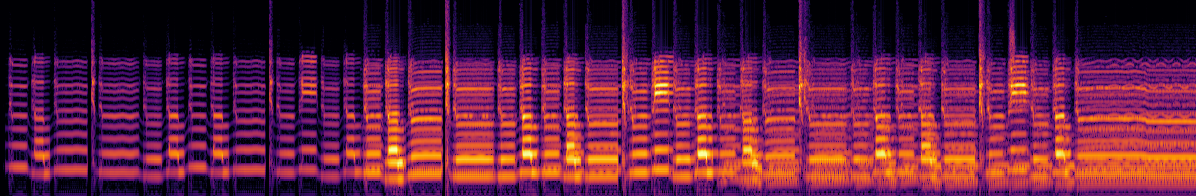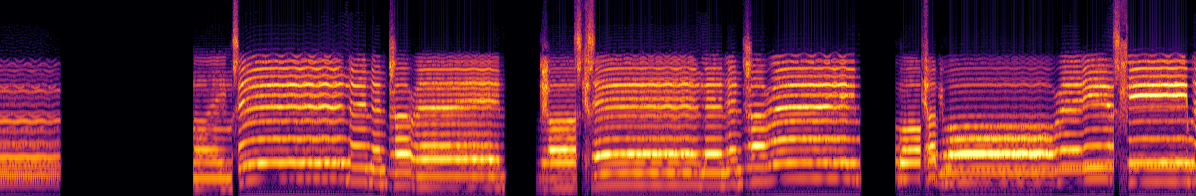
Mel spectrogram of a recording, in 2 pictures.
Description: alto SATB Eb

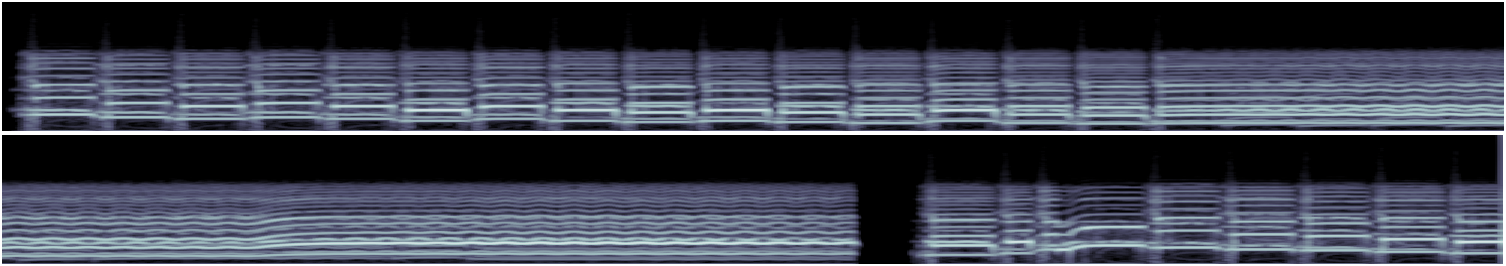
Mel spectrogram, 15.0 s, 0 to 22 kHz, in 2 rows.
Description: SATB Alto 1

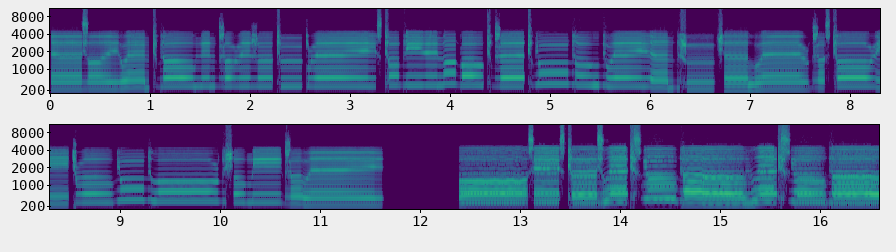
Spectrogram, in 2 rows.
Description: SATB Ten 2

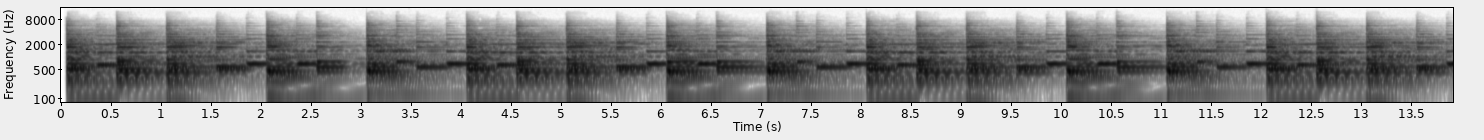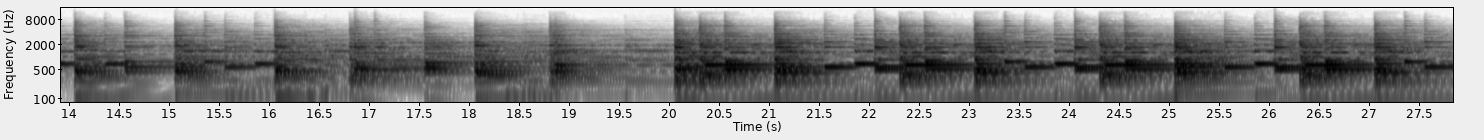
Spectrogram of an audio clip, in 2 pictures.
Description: piano part

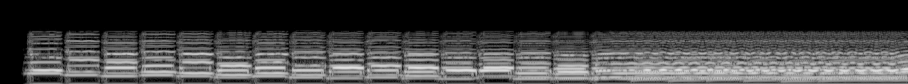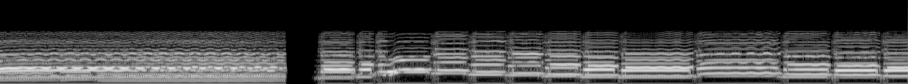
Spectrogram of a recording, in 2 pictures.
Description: SATB All

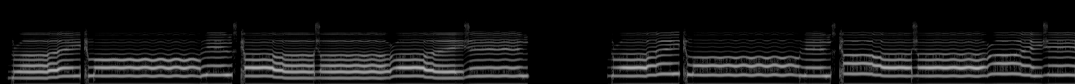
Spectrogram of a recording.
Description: ssa All

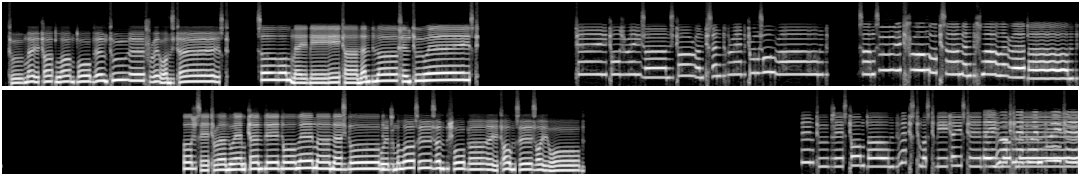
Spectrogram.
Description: with piano All

